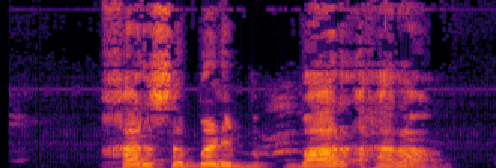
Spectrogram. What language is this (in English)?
Kohistani Shina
